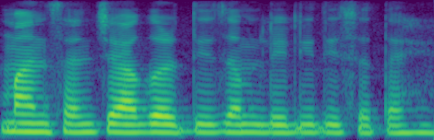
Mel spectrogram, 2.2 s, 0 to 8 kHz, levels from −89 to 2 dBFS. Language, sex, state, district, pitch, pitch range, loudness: Marathi, female, Maharashtra, Sindhudurg, 170 Hz, 170-175 Hz, -16 LUFS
